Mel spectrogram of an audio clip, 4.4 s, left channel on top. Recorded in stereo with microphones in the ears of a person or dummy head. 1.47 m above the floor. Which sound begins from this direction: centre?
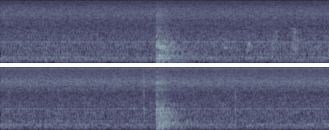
A pop, at 2.1 s.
